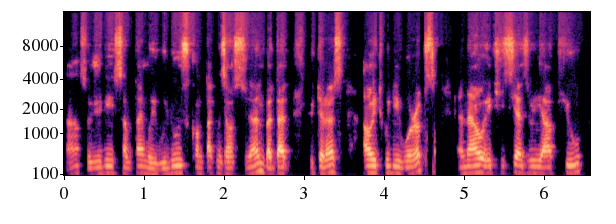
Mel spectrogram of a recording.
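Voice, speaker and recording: A man's voice: lowish voice, level tone, fast, dark tone. A man whose first language is German hosts an online webinar as an admissions coach. He talks emphatically and often checks in with "huh?" and "okay?". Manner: emphatic advisory tone, tag questions like "huh?" and "okay?". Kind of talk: online webinar talk with a student guest.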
